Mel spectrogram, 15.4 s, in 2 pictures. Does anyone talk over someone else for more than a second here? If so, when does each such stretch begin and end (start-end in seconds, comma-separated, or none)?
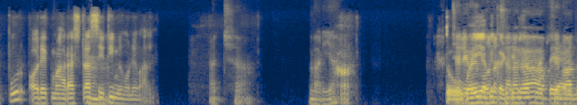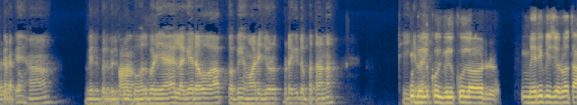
6.0-8.1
